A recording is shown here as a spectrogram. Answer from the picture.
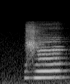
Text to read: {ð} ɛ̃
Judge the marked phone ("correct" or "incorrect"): incorrect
